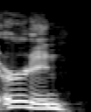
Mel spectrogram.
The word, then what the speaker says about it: Earnin: I'm going to pronounce this properly. Earnin. E-A-R-N-I-N is pronounced Earnin.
